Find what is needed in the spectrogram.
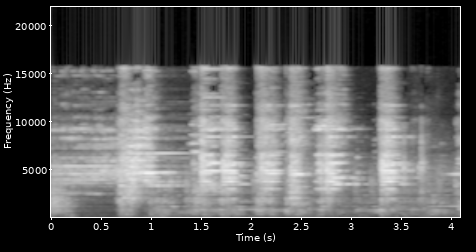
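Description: Swords clashing in an animated fight: a quick string of metal-on-metal strikes, about two a second, each ringing like a bell, over background music.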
